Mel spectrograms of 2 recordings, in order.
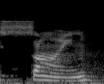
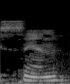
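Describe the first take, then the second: First: The vowel is long, like in line. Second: The vowel is short, like in pin. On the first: The speaker calls it right. "it is actually sine" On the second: The speaker calls it wrong. "you do not say sin"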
